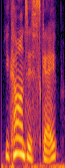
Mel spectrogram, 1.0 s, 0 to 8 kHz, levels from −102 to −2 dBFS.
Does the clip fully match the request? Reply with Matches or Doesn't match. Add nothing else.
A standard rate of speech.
Matches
